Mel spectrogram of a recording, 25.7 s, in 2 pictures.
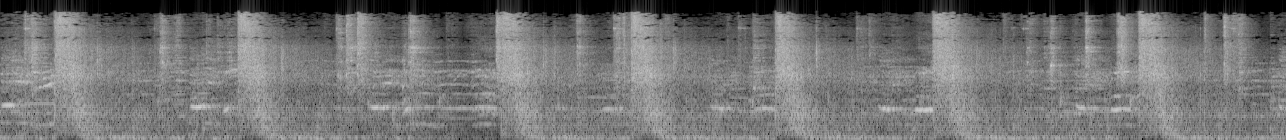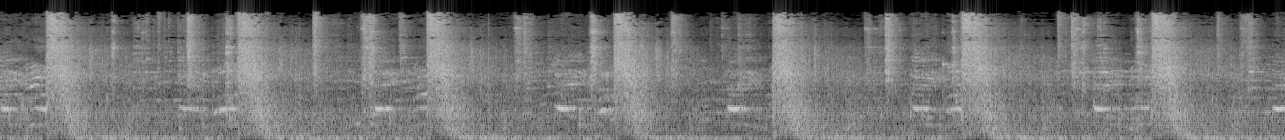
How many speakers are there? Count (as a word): zero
